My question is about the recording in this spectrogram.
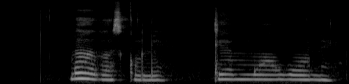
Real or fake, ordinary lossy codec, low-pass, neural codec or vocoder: fake; none; none; codec, 44.1 kHz, 7.8 kbps, DAC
